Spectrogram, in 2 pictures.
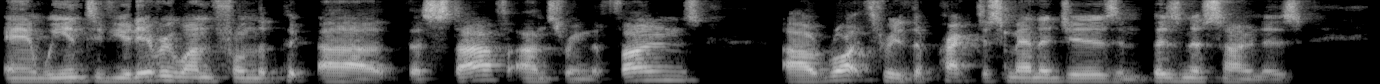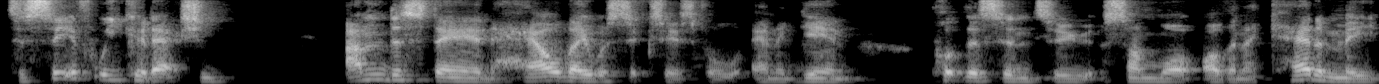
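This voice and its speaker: A man with a New Zealand accent talks at a fairly quick pace in a medium pitch, with ordinary pitch variation over a quiet background. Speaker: aesthetic industry consultant and awards host. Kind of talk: webinar presentation. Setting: online webinar.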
